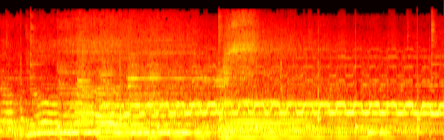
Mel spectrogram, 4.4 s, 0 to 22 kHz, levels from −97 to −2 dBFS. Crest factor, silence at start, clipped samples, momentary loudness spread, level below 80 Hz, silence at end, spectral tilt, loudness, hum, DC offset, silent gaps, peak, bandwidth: 12 dB; 0 s; under 0.1%; 3 LU; -50 dBFS; 0 s; -5.5 dB/octave; -18 LUFS; none; under 0.1%; none; -6 dBFS; 16.5 kHz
